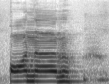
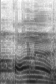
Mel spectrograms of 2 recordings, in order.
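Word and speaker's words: honour: तो क्या लिखा है यहाँ पर आपका, ऑनर। क्या लिखा है यहाँ पर आपका, ऑनर। तो यहाँ पर एच है साइलेंट, शुरुआत है ओ से, तो यहाँ भी क्या जाएगा, एन आ जाएगा।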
